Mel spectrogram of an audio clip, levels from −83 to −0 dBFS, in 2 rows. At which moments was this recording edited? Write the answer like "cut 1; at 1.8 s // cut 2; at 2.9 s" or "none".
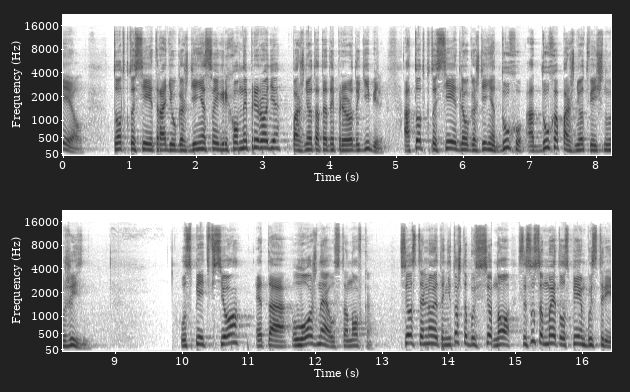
cut 1; at 13.1 s // cut 2; at 14.7 s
